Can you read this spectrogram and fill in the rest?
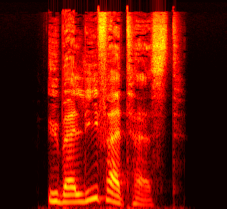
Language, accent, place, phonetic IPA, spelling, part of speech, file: German, Germany, Berlin, [ˌyːbɐˈliːfɐtəst], überliefertest, verb, De-überliefertest.ogg
- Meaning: inflection of überliefern: 1. second-person singular preterite 2. second-person singular subjunctive II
